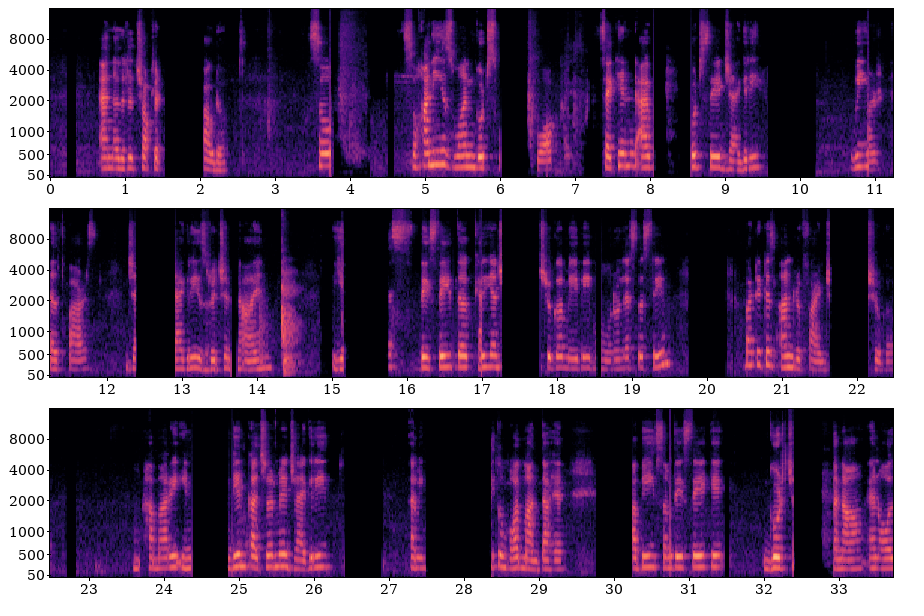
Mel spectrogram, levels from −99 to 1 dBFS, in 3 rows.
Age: 30-49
